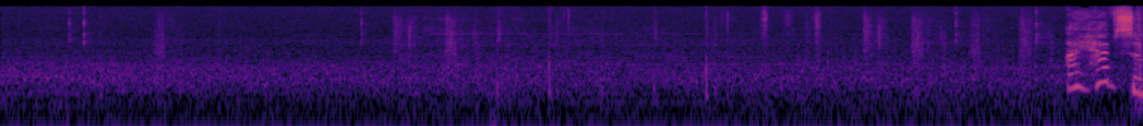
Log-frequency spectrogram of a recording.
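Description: Footsteps tread softly on stone.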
